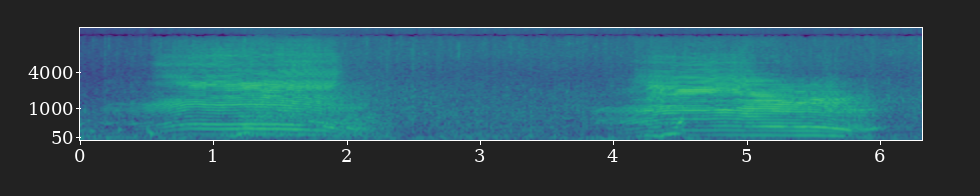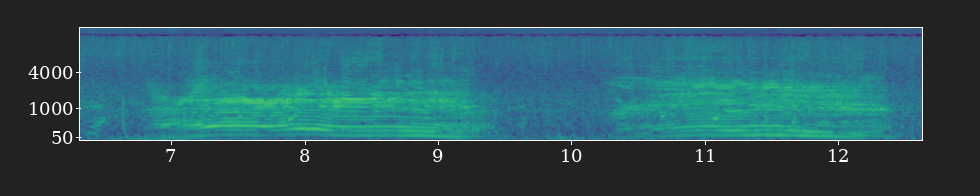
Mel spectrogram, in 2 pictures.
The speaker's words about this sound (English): We leave you this week in the company of right whales, snoring. Recorded by Roger Payne.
